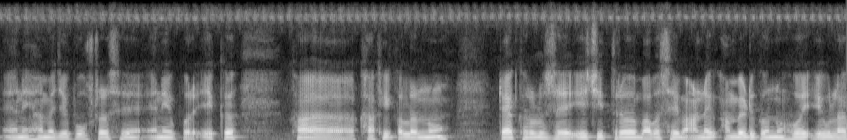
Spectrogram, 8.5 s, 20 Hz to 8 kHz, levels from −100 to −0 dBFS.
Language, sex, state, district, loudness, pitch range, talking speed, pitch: Gujarati, male, Gujarat, Valsad, -18 LUFS, 110-115 Hz, 170 wpm, 115 Hz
